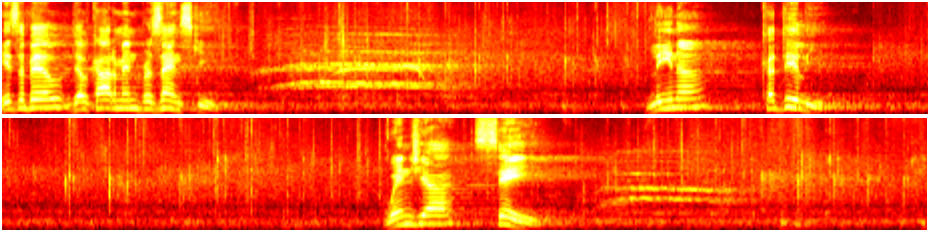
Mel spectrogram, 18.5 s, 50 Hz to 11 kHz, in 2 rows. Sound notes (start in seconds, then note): 2.6 applause; 8.8 applause; 15.1 applause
